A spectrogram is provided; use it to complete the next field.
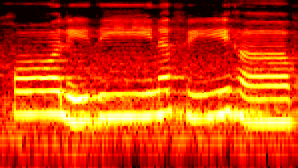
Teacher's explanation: خا کے اوپر کھڑی زبر ہے اس لیے اس کو ایک حرکت لمبا ادا کریں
